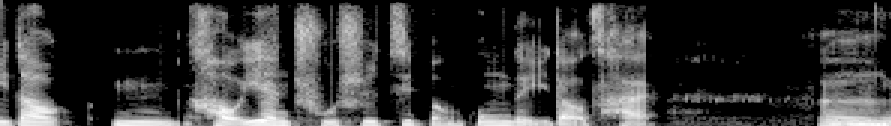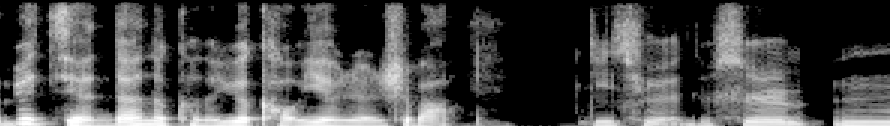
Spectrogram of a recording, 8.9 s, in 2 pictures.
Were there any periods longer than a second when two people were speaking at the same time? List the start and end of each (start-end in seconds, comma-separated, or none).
none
